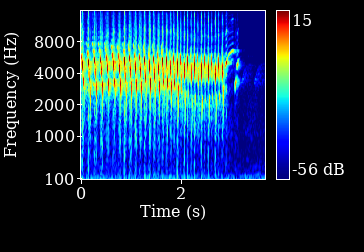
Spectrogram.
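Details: Canary rolling song: a steady fast trill of high repeated notes lasting about three seconds, ending in a few soft chips and silence.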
